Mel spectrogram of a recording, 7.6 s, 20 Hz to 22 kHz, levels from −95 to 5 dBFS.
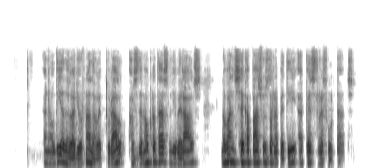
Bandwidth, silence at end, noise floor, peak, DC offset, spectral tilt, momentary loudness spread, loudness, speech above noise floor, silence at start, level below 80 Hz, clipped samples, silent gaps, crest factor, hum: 8 kHz; 0.6 s; -57 dBFS; -2 dBFS; under 0.1%; -6 dB/octave; 14 LU; -21 LUFS; 36 dB; 0.85 s; -56 dBFS; under 0.1%; none; 18 dB; none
